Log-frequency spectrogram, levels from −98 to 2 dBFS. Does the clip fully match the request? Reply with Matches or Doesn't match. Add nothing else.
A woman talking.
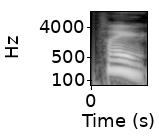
Matches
